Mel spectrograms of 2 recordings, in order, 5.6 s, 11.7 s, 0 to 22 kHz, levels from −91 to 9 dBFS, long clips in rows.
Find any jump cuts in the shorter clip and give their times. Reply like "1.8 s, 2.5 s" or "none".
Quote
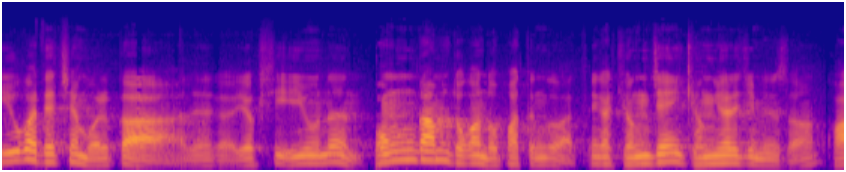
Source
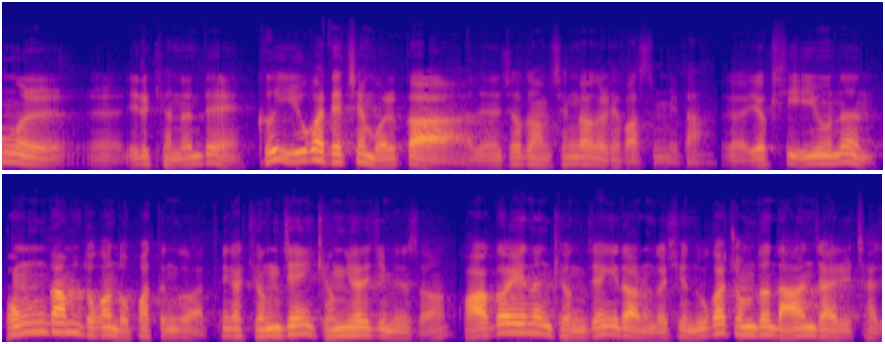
1.3 s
